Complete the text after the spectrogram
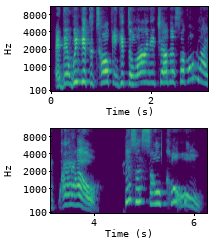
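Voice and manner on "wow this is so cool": high-pitched, delighted wow; acted amazement. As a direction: draw it out, marvelling at it. Acts out own amazed reaction.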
